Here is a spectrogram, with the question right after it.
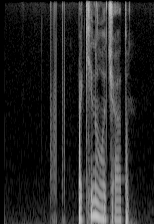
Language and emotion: Russian, neutral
